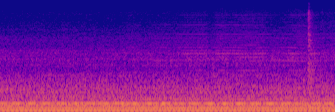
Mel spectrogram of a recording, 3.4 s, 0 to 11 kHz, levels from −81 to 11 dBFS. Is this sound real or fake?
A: real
